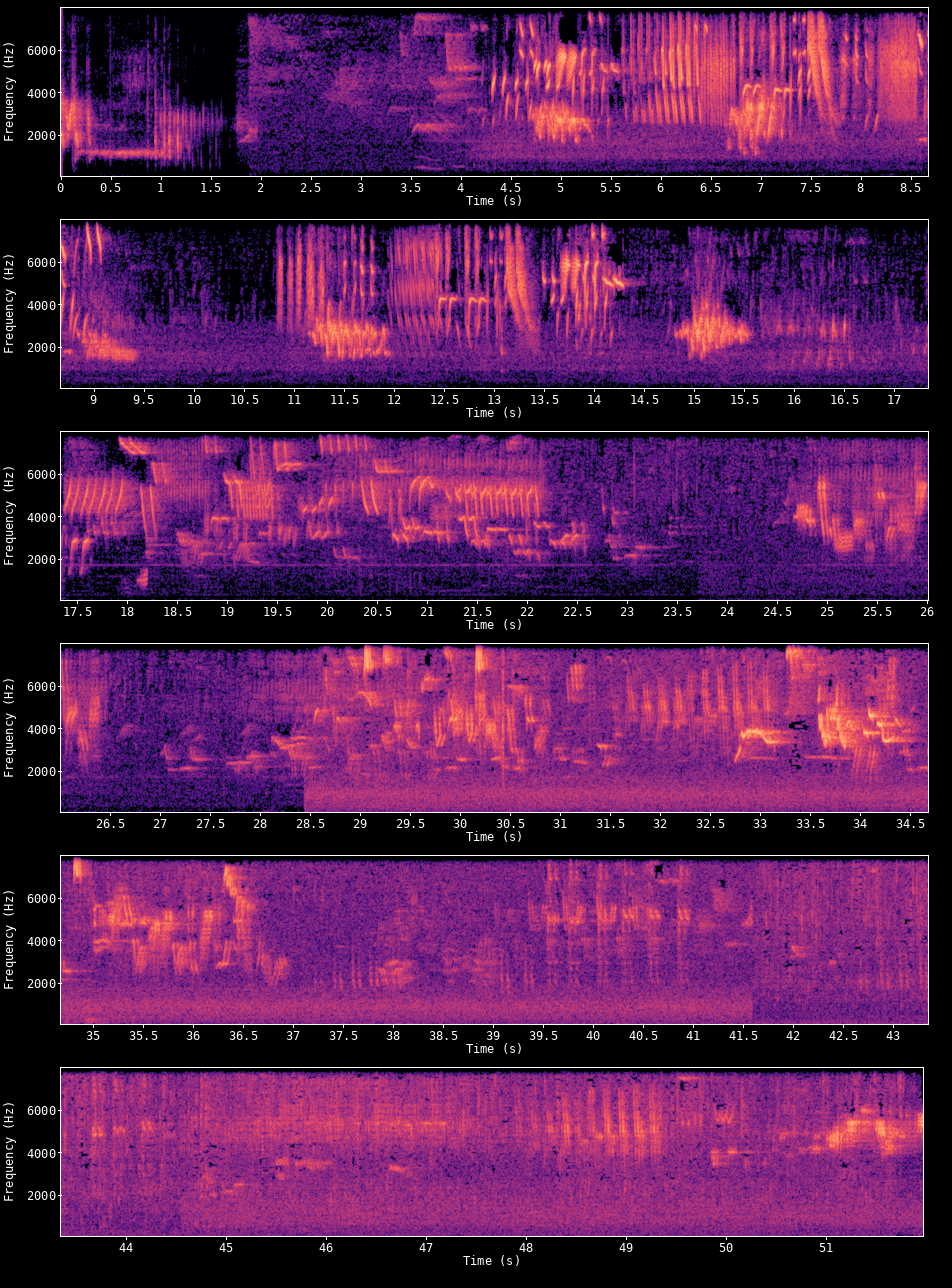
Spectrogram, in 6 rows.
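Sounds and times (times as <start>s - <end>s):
songbirds singing and chirping: 0.0s - 10.1s, 10.8s - 51.9s
steady background hiss: 23.8s - 51.9s.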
